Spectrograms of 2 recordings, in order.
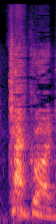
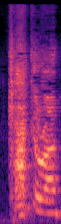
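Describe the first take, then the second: First: The character voice is pitched lower. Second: The character voice is pitched very high. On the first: The character sounds older. "decided to pull him down more" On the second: The character sounds younger. "He was way up in here"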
